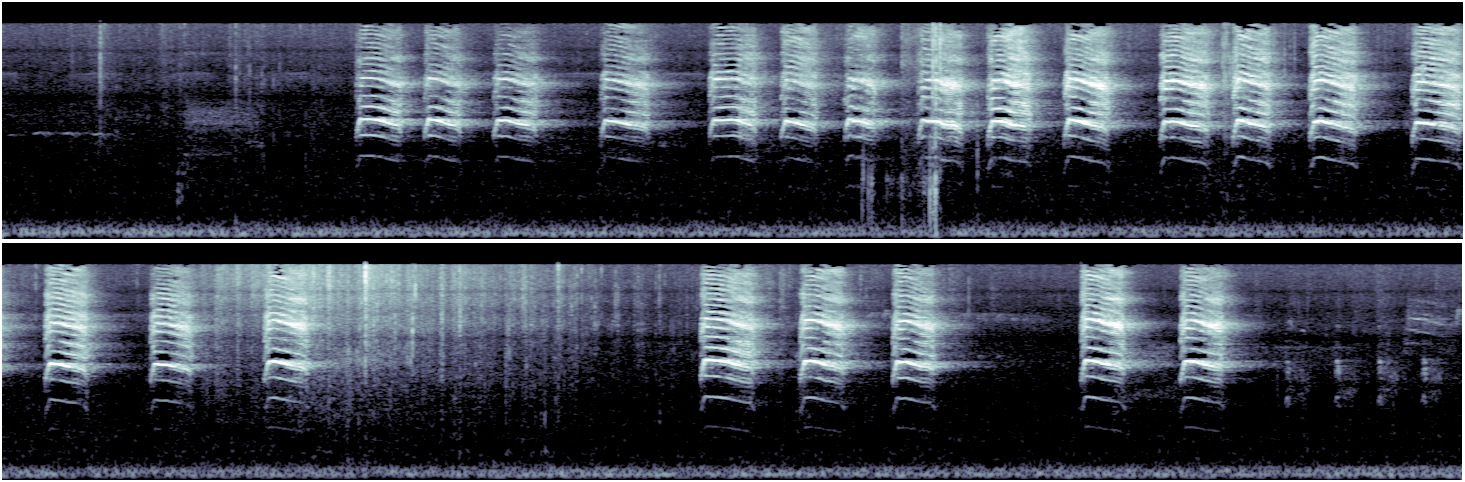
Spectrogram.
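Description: A bird calling a series of loud, short notes that each fall in pitch, about two a second. A long run stops about thirteen seconds in, and two shorter runs follow near the end.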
